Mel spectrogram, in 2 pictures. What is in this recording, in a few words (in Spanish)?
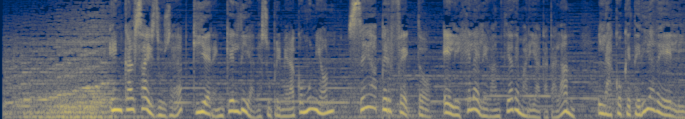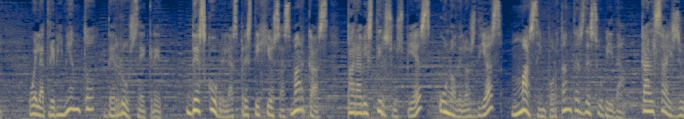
anuncio calzados; josep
